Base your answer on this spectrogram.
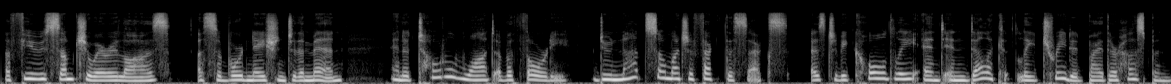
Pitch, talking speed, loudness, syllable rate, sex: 215 Hz, 165 wpm, -18 LUFS, 4.9 syllables/s, female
